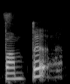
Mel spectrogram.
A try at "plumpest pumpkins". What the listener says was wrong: ইটস ফ বলবে না, ইটস এই যে ফা, দুই ঠোঁট একসাথে নিয়ে হটা ছেড়ে দিবে, ফা ফা ফা ফা ফা ফা ফা ফা ফা। বাসায় এটা ট্রাই করতে থাকবে, ফাফা ফাফা ফাফা, ঠাঠা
